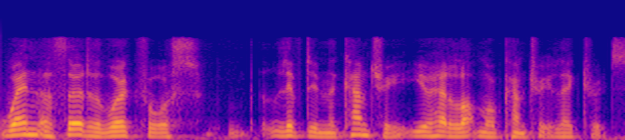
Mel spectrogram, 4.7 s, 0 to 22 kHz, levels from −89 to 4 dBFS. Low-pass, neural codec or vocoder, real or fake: 7.2 kHz; codec, 16 kHz in and 24 kHz out, 0.9 kbps, LongCat-Audio-Codec, fine tuned four codebook decoder; fake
